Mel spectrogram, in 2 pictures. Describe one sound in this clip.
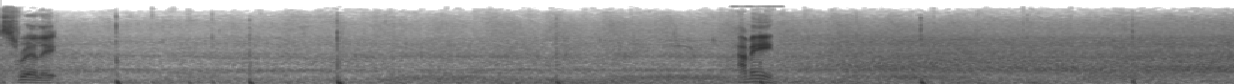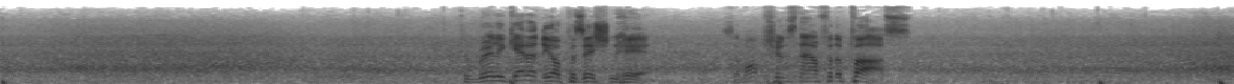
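A football is kicked with short dull thumps.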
